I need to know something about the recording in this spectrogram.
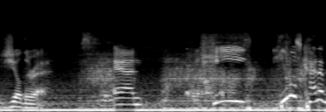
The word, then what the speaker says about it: Gilles de Rais: Like I remember in the horrible N64 version, they had Gilles de Rais, and most people know him as Giles de Rais, but he's I pronounce him Gilles de Rais, and he was kind of a dick.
